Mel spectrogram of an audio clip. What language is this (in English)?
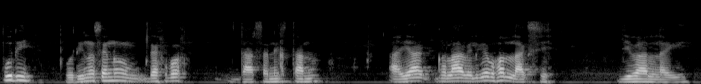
Odia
